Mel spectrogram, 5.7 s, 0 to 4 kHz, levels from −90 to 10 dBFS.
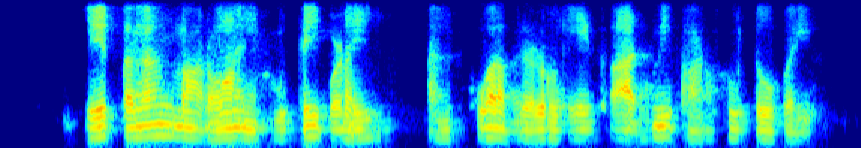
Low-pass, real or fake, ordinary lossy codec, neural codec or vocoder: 3.6 kHz; fake; Opus, 16 kbps; codec, 16 kHz in and 24 kHz out, 0.6 kbps, FireRedTTS-2 codec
